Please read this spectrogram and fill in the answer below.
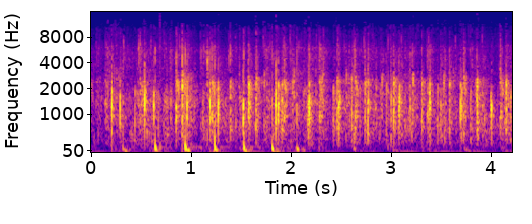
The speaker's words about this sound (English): So a big round of applause for them, please.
